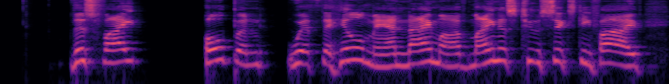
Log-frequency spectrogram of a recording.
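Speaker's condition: No condition

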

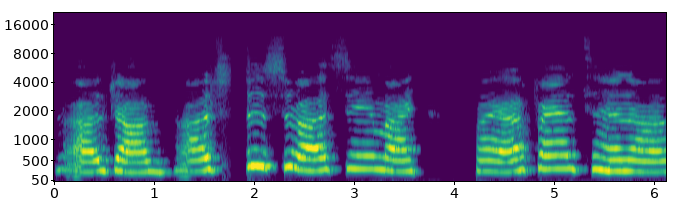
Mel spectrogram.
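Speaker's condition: ALS; ALS diagnosed at age 33, quick early progression, cane within four months, later walker

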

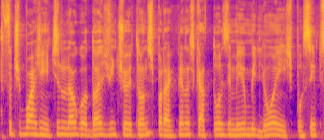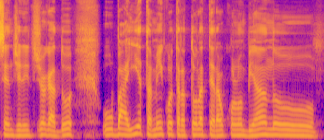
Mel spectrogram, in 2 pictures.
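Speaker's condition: No condition

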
